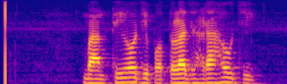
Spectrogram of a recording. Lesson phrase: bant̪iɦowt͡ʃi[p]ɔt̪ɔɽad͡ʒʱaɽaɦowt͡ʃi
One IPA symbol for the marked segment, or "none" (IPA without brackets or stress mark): p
